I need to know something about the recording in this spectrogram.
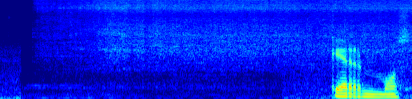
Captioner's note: amazing sizzling noises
